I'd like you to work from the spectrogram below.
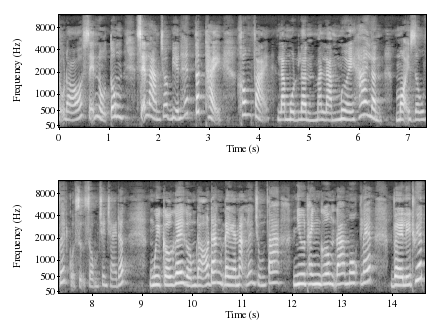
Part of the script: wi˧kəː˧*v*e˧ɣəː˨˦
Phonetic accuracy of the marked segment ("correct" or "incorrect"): incorrect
